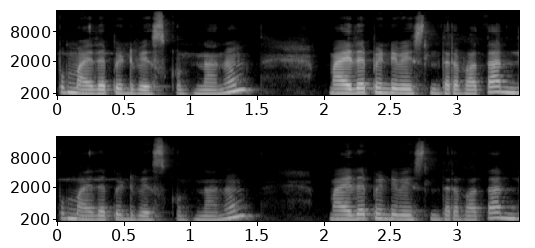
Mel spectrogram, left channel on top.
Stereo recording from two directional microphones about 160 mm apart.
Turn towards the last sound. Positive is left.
turn(degrees=25)  # may be behind; listen again after turning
